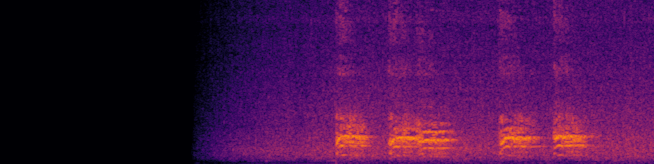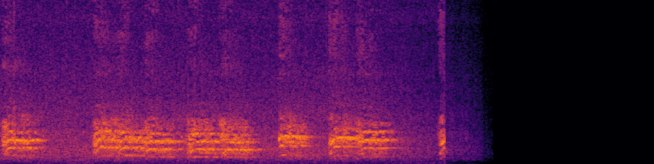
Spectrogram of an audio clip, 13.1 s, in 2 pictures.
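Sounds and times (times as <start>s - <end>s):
dog barking: 3.4s - 5.9s, 6.6s - 10.6s.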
